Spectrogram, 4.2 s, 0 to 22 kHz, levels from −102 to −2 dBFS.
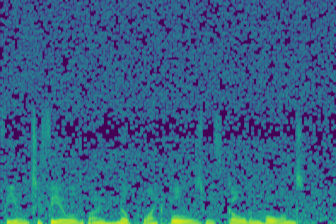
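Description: A noise reducer applied far too aggressively to a noisy speech recording has damaged the whole clip. Wherever a frequency band sat close to its noise estimate, the processor pulled that band down hard or shut it off, and it took the quieter parts of the voice along with the noise. The gaps between phrases collapse into near silence scattered with twinkling specks: a textbook case of overdone noise removal.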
